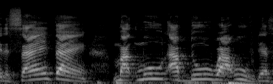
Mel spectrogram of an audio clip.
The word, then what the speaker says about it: Mahmoud Abdul Rauf: Mahmoud Abdul Rauf, that's how you say it, was the first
